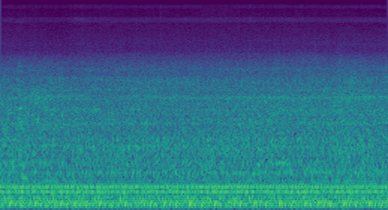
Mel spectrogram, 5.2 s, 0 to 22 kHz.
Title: GAL E210 Exhaust Leak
